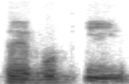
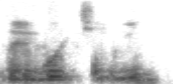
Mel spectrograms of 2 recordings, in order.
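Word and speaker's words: 对不起: This Q is CH in Chinese. This will not be pronounced as a C as a Q. Okay, this is not Tuebuki. This is Tuebuchi.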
